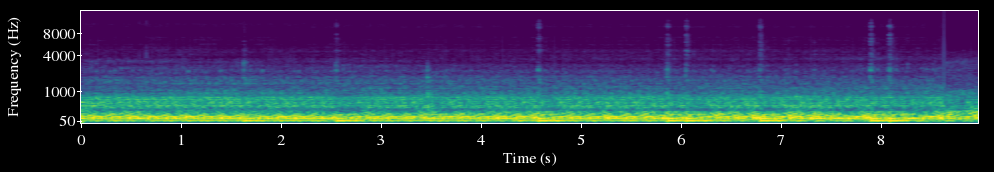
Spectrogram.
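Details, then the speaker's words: 5.0 V8 on E85 with bolt-ons, over 100,000 miles: loud lumpy idle with an uneven, stumbling misfire; owner suspects worn coil packs and spark plugs and plans to replace them, cause not confirmed. "I think I'm gonna stay low on racing for a little bit till I get this misfiring issue fixed. But yeah, man, just listen to her misfiring,"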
